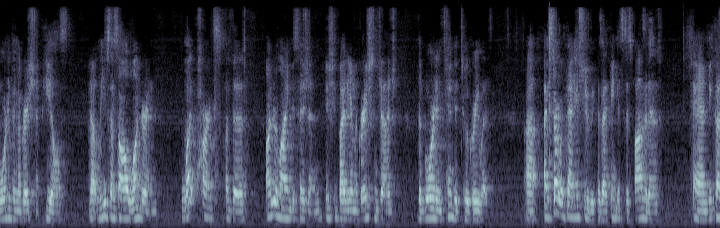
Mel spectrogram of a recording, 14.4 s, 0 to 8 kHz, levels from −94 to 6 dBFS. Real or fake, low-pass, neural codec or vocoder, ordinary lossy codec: fake; 7.2 kHz; codec, 44.1 kHz, 7.8 kbps, Pupu-Codec; AAC, 32 kbps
